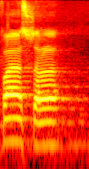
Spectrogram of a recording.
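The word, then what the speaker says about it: فصل: Fasl ketika berhenti, ketika waqaf dibaca innahu laqaulun fasl.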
